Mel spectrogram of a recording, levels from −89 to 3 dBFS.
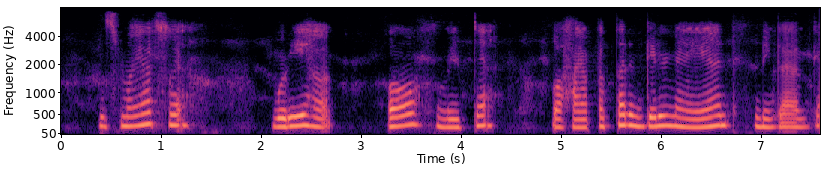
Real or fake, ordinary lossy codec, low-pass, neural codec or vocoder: fake; none; 7.2 kHz; codec, 16 kHz, 1.1 kbps, Voila-Tokenizer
